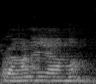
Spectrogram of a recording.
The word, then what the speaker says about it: pranayama: So pranayama may be difficult to pronounce for some of you. You can say pranayama.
